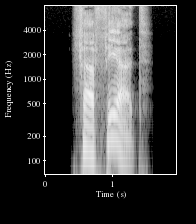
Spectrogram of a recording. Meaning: third-person singular present of verfahren
- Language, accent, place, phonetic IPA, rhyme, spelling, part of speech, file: German, Germany, Berlin, [fɛɐ̯ˈfɛːɐ̯t], -ɛːɐ̯t, verfährt, verb, De-verfährt.ogg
